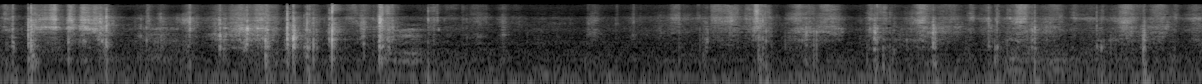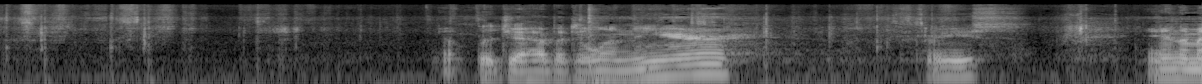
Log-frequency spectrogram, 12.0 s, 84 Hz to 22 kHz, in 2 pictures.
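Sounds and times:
cards clicking and rustling: 0.0s - 7.8s, 8.8s - 11.6s.

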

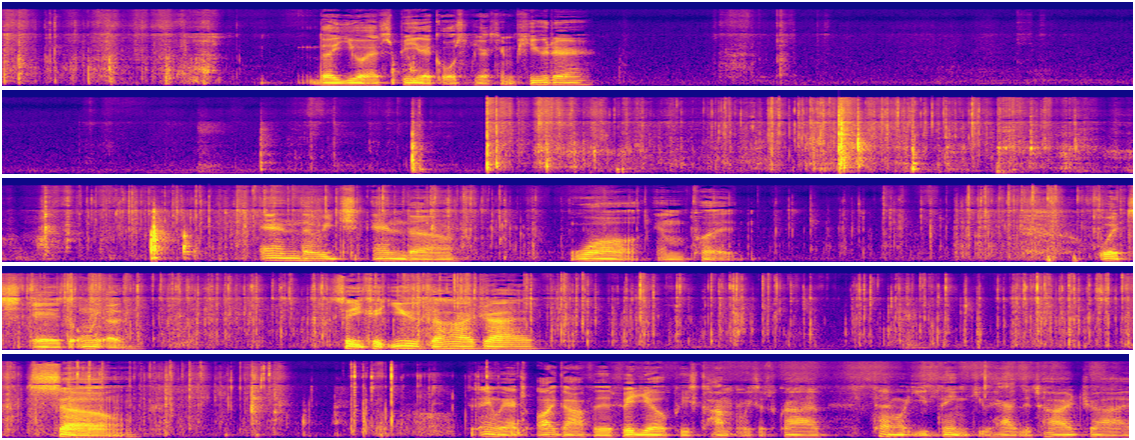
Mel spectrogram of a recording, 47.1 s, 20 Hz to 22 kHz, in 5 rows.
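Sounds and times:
plastic bags crinkling: 0.0s - 1.9s, 13.5s - 42.0s.

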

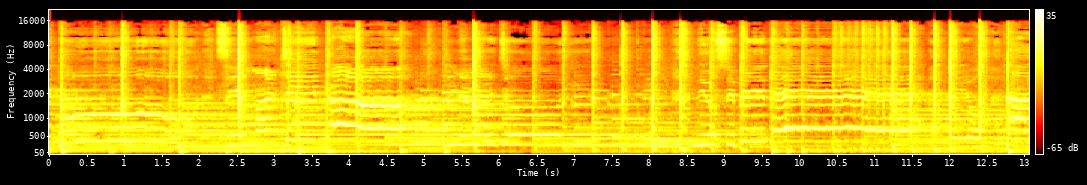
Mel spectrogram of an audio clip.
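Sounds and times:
acoustic guitar: 0.0s - 13.0s
cajon tapping a beat: 0.0s - 13.0s
keyboard: 0.0s - 13.0s
woman singing a ballad: 0.0s - 13.0s.

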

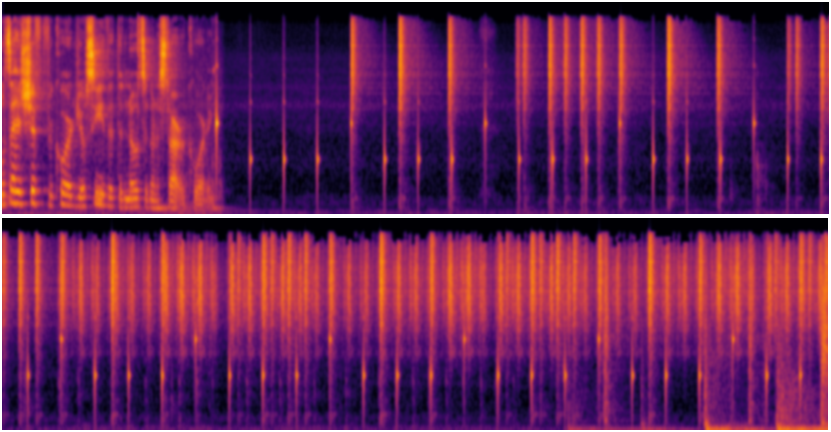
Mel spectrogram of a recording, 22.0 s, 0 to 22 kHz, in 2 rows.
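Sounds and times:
metronome clicking: 2.8s - 22.0s
short high percussion hits: 10.5s - 22.0s
deep sustained bass drum: 18.5s - 22.0s.

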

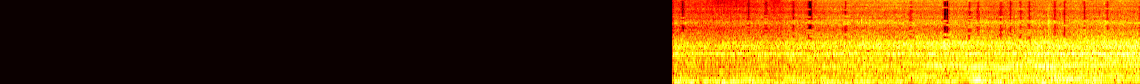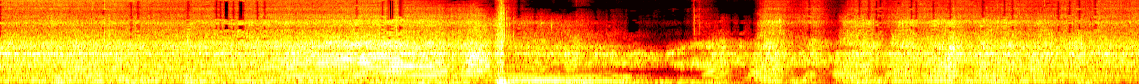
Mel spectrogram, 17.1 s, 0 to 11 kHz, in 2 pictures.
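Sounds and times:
car engine revving: 5.1s - 17.0s.

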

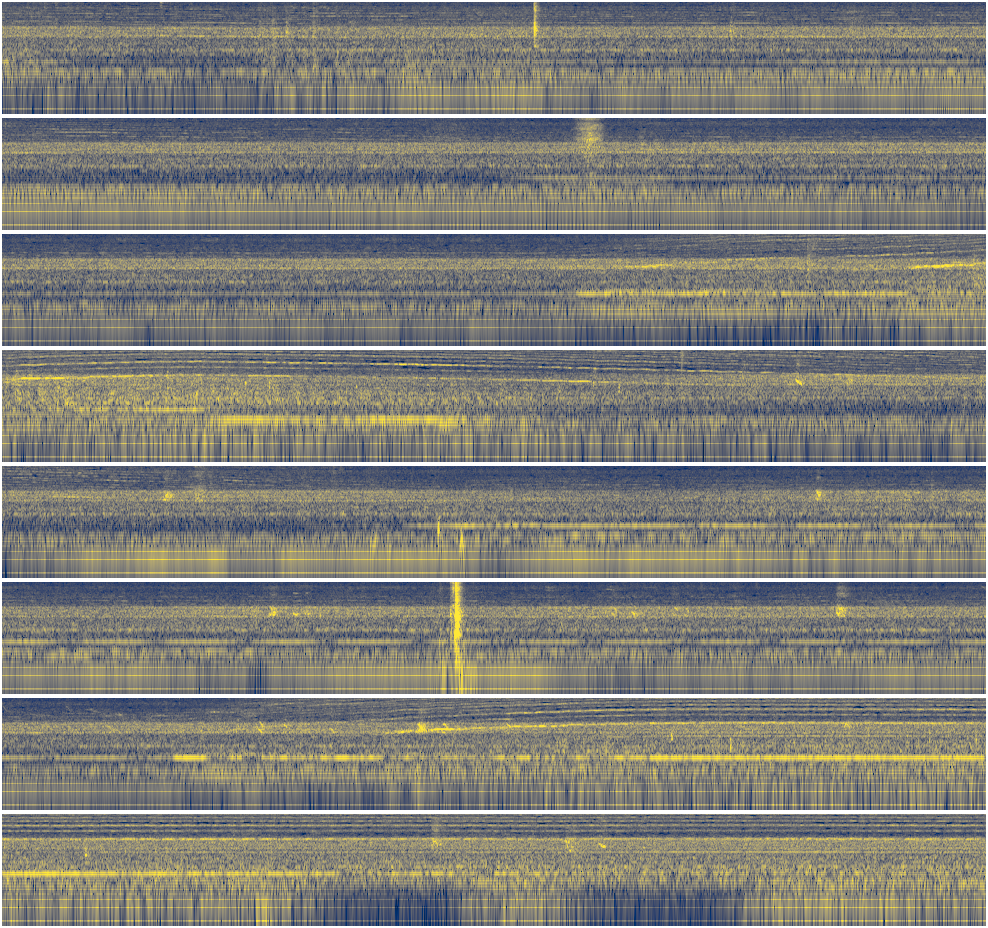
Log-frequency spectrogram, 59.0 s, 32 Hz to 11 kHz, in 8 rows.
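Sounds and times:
drain pump hum: 0.0s - 59.0s
washing machine motor whining: 0.0s - 59.0s.

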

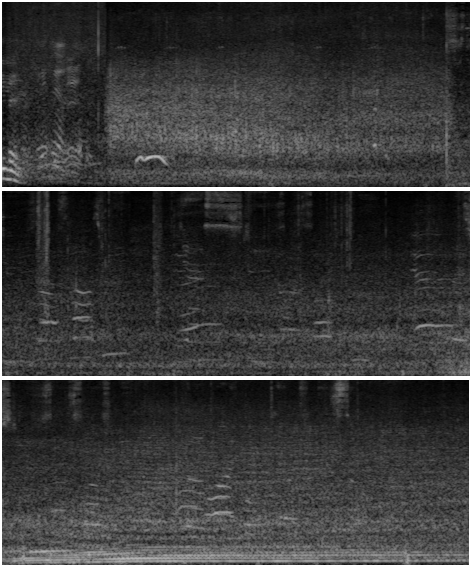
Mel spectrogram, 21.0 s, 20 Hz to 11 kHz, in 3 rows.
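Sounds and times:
background traffic noise: 0.0s - 21.0s
vehicle engine humming: 1.3s - 21.0s.

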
